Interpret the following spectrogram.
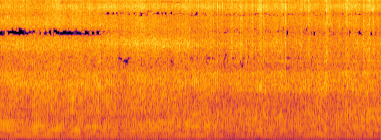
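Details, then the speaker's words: Lawn mower after a homemade carburetor fix with a reshaped venturi and butterfly plug: small engine holds a steady fast buzz just above idle, no surging or dropouts; normal running. "it's holding up pretty good it's staying right at the city a little bit higher than idle"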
